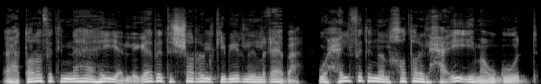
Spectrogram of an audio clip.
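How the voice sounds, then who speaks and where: A man with an Egyptian Arabic accent narrates a film recap at a brisk clip. His voice is mellow and warm, and the steady storytelling moves along without pause. The recording is dry and close, with no room sound. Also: medium pitch, dry recording. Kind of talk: scripted narration.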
